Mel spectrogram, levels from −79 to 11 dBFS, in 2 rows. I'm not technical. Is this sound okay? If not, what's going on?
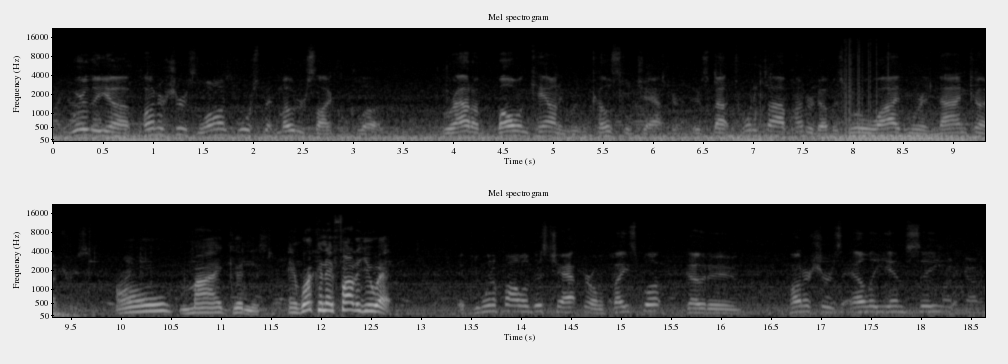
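No. From about 7.89 to 8.35 seconds there's a burst of processor overload crackle, a gritty tearing lasting roughly half a second. The computer was too busy to deliver each tiny slice of sound, a few thousandths of a second long, on time. About a dozen or more slices during that stretch came out as brief silences with hard edges. A single dropout would be one clean gap. Here many rapid gaps pile up into a crackle that stops once the computer catches up.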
